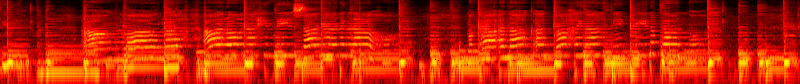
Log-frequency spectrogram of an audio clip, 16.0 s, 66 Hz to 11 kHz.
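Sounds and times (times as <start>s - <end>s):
plucked acoustic guitar: 0.0s - 16.0s
person singing: 1.5s - 8.4s, 9.3s - 14.5s.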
